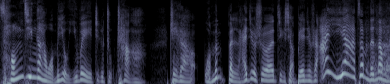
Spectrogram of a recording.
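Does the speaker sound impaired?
No.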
